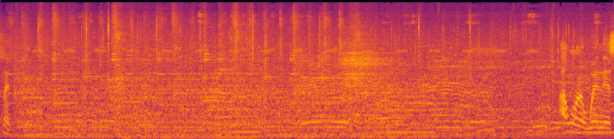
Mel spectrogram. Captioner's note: cattle moo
